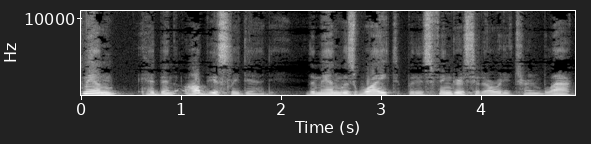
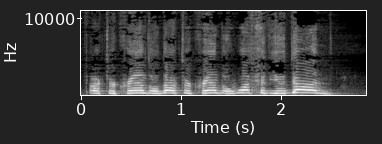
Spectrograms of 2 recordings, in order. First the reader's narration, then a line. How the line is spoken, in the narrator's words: the nurse starts screaming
